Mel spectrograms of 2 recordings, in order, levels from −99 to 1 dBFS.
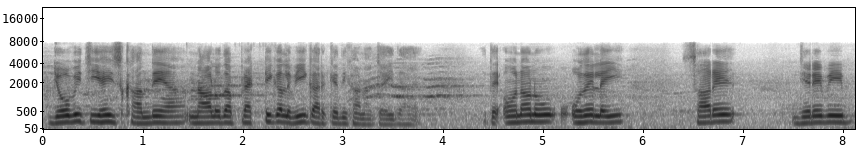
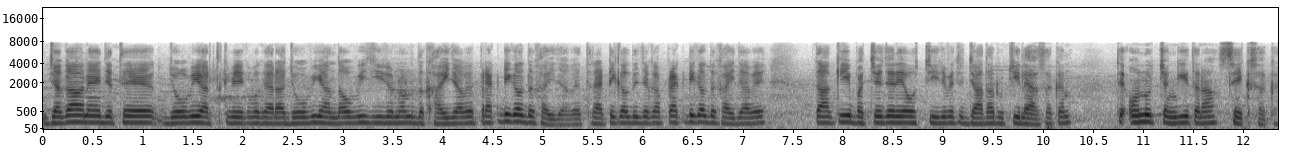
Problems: continuous background conversations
